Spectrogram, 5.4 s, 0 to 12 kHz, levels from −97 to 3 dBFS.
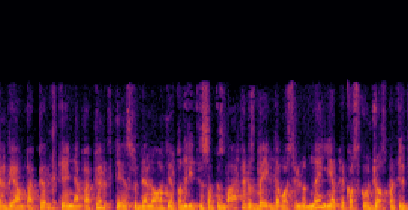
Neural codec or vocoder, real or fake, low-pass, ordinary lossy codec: none; real; 7.2 kHz; AAC, 32 kbps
